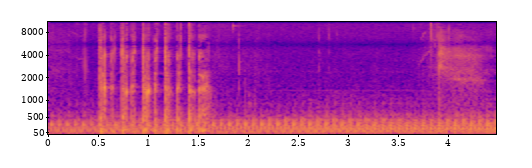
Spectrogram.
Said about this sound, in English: Oh, we got another helicopter. That's two podcasts in a row. We've got buzzed.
